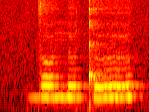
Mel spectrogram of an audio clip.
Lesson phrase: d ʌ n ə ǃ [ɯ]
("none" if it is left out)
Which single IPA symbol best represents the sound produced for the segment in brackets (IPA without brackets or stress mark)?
ə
